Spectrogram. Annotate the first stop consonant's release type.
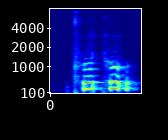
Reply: aspirated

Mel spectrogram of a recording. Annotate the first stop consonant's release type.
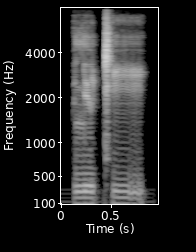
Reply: aspirated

